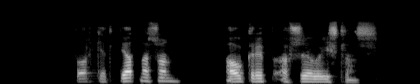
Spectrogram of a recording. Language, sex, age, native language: Icelandic, male, 40-49, Icelandic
